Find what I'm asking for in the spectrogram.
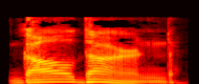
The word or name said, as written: goldarned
